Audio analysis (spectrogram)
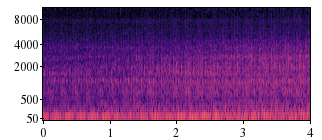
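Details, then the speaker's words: Diesel farm truck, 5-speed ZF5, first start: low diesel clatter at idle with lumpy, uneven beat; rough idle, cause not evident. "Oh, there she goes. Look at that. A little rough, but she'll"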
